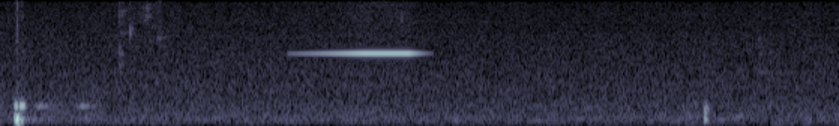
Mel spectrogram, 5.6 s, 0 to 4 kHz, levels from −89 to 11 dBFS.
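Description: Speech, with a faint echo leak from 0.53 to 0.66 s: a delayed copy of the voice about 350 ms behind, roughly 25 dB down, likely loudspeaker pickup that the far end's echo canceller left in. Unlike room reverb, it is a distinct late repeat, not a smooth tail. The call path's narrowband limit, nothing above 4 kHz, can be heard throughout.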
